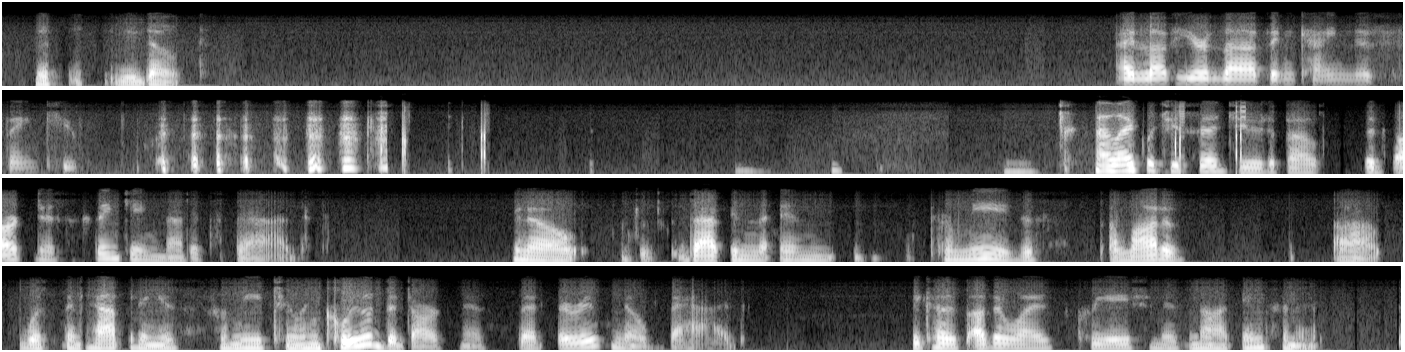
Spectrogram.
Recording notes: ACIM Daily Conference Call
